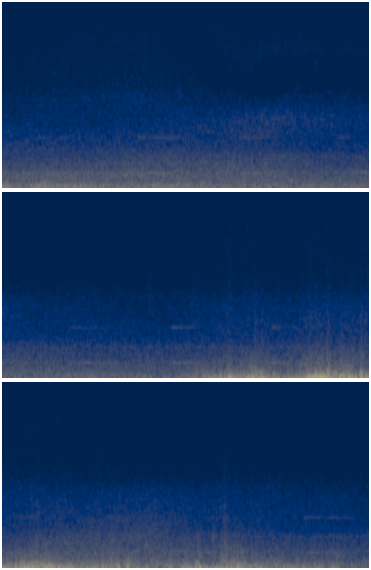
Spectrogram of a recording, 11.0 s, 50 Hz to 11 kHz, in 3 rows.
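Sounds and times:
road traffic noise: 0:00.0 - 0:11.0
level crossing warning tone: 0:00.3 - 0:06.7, 0:10.3 - 0:11.0.

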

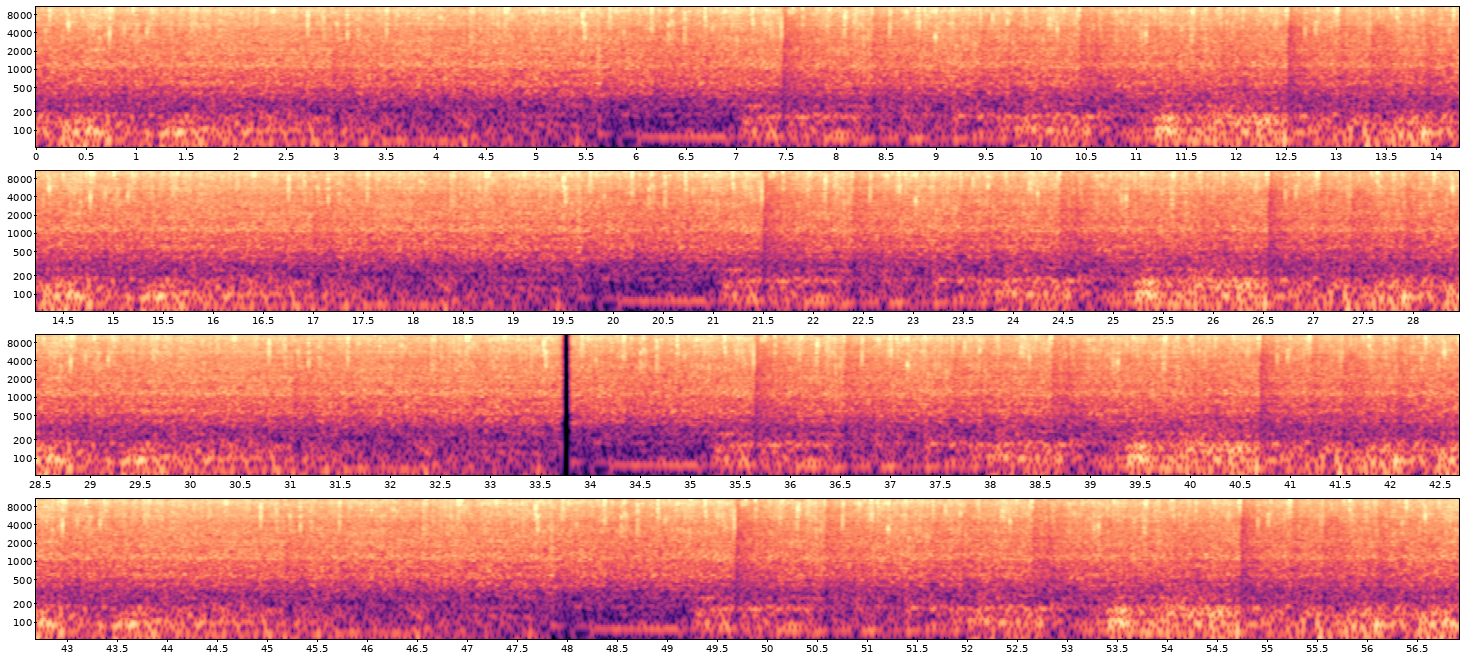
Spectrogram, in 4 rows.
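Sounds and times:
heavy rain on paved road: 0:00.0 - 0:56.9.

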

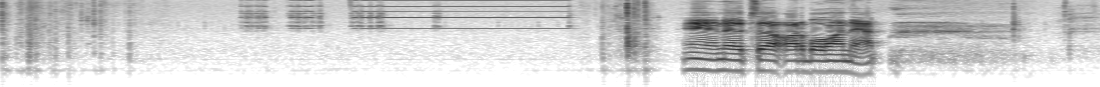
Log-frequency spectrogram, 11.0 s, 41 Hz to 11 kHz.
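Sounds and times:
multimeter beep: 0:02.4 - 0:05.8.

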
